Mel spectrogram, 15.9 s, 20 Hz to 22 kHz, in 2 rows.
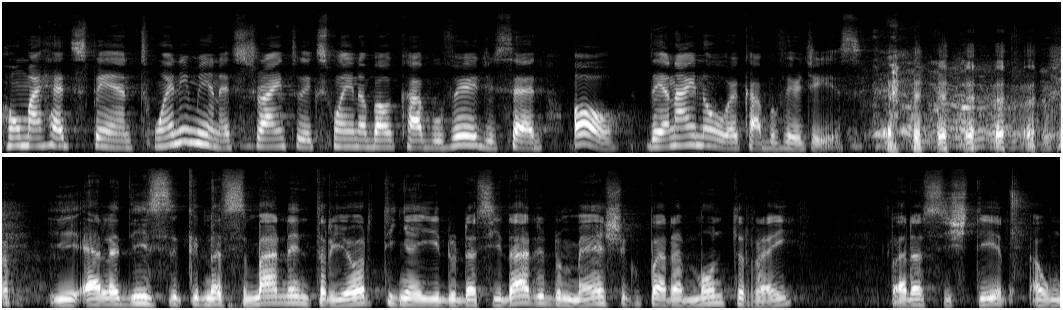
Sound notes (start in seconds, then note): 6.6 laughs; 8.7 speaking portuguese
